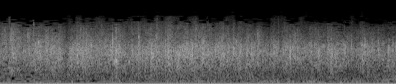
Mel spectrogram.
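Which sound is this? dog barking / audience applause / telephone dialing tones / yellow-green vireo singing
audience applause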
